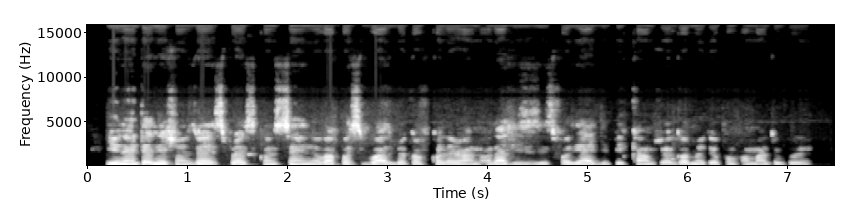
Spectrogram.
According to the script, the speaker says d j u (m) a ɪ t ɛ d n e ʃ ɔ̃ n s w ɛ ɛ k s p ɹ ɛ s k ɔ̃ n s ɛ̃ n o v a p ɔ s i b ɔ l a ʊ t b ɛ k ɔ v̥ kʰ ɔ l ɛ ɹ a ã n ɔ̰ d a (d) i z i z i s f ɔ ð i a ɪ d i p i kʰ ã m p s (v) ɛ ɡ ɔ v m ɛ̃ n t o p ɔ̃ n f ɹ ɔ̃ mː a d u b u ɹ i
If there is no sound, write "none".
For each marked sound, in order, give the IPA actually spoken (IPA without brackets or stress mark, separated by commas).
n, d, w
